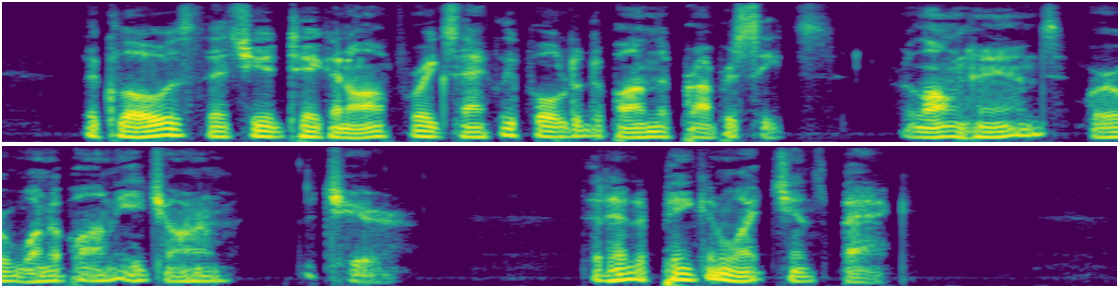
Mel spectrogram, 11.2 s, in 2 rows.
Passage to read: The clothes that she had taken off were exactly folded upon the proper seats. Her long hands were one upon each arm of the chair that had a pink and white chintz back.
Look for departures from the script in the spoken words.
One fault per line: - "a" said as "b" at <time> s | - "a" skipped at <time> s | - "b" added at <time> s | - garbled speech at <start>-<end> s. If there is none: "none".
none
